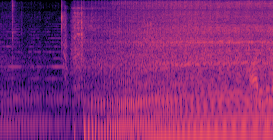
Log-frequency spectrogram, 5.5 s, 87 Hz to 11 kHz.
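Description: A motorcycle engine is cranked and fires up at about 1.6 seconds, then settles into a loud, steady idle close by, with a few faint clicks before it starts.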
